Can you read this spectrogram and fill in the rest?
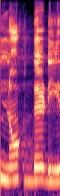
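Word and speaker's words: knocked: जैसे ही नॉक्ड door. वह उसने दरवाजा खटखटाया। ही नॉक्ड दी डोर। ठीक है? यहां पर भी के साथ एन है तो के साइलेंट है।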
